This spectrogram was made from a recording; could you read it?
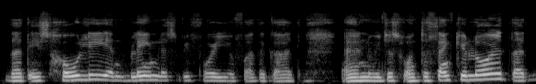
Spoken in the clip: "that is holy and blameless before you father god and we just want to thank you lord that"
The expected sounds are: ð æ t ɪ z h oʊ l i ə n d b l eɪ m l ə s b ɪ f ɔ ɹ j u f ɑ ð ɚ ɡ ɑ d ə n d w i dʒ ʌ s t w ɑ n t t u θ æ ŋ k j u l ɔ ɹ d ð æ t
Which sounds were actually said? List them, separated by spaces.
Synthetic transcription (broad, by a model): ð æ t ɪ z h oʊ l i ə n b l eɪ m l ə s b ɪ f ɔ ɹ j u f ɑ ð ɚ ɡ ɑ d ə n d w i dʒ ʌ s t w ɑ n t t u θ æ ŋ k j u l ɔ ɹ d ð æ t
